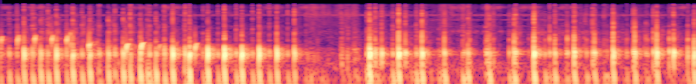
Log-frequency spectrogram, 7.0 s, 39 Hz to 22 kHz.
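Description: A small, hollow blue and white cardboard phone box is held in one hand and tapped with the fingertips of the other. About 44 quick, dry taps, each with a hollow mid-pitched tone, come in rapid bursts with a brief pause just past the three-second mark.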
